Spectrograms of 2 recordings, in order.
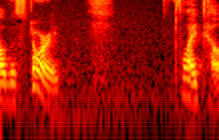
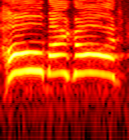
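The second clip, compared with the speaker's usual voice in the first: very high, loud, drawn-out mock shriek; shocked outcry; 13 dB louder, much slower than usual. Retelling reaction to the man's fit, shrieked shock. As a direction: wail it out in exaggerated shock. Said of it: "And I'm like".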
